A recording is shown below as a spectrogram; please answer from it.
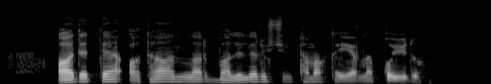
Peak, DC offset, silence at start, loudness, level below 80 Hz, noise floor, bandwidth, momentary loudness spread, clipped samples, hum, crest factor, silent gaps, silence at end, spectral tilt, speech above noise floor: -4 dBFS; under 0.1%; 0.6 s; -28 LUFS; -72 dBFS; -82 dBFS; 11 kHz; 13 LU; under 0.1%; none; 24 dB; none; 0.7 s; -6 dB/octave; 54 dB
